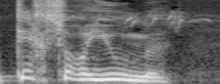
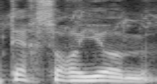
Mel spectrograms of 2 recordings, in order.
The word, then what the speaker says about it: tersorium: Chez les Romains, on invente un nouvel outil, le tersorium, et non tersorium, en latin, le U se prononce ou, pas O.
